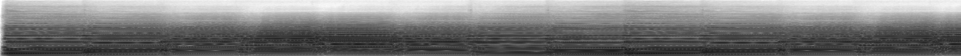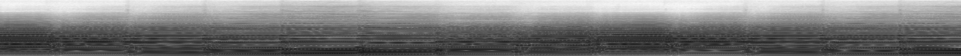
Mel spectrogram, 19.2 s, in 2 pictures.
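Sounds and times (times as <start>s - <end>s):
alto saxophone and trumpet chord morph: 0.0s - 19.2s.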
